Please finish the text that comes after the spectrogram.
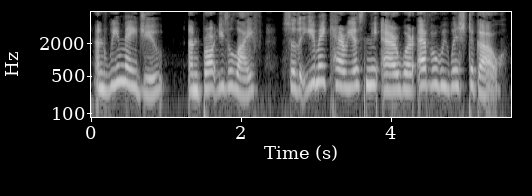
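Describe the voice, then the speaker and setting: Young boy, high and bright, brisk and plain-spoken. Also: exaggerated voice. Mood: matter-of-fact. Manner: brisk, matter-of-fact.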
